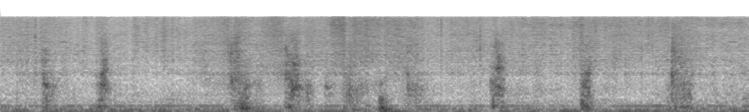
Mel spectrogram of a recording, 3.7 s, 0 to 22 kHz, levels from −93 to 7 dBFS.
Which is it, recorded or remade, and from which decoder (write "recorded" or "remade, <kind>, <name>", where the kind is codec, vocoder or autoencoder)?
remade, codec, SNAC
